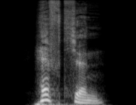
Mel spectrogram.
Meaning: 1. pamphlet, especially one with lowbrow or sensationalistic content (e.g. comic strips, crime fiction, pornography) 2. diminutive of Heft
- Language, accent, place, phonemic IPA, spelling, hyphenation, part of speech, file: German, Germany, Berlin, /ˈhɛft.çən/, Heftchen, Heft‧chen, noun, De-Heftchen.ogg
